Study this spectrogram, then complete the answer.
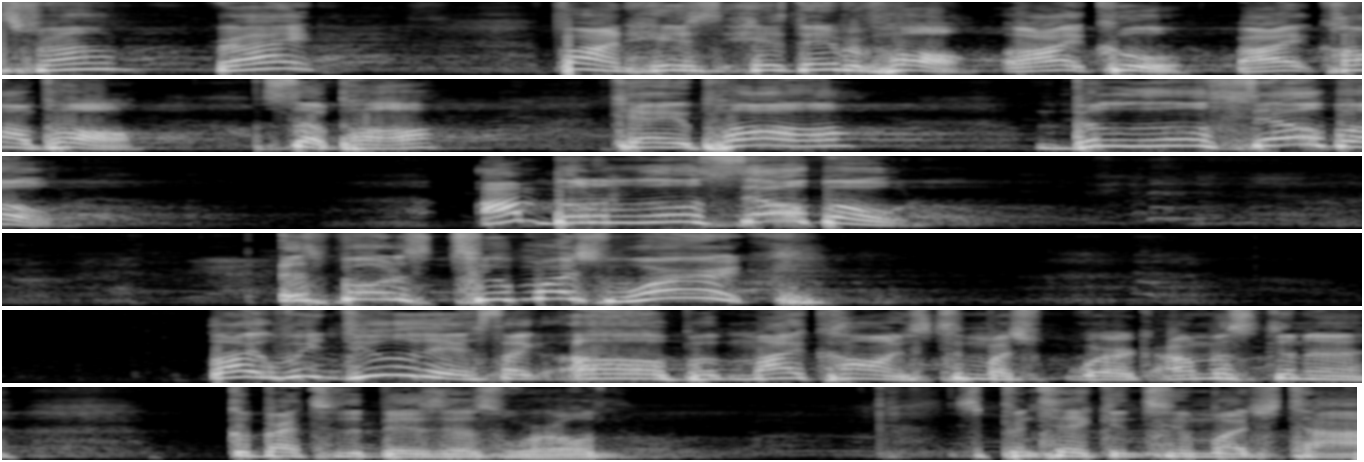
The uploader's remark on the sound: CYA WINTER CAMP 2022. Recorded Live at Faith Heights, Donelly Idaho.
